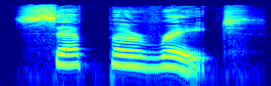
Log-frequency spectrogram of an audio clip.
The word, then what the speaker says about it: separate: It is pronounced like this: separate. When separate is an adjective, pronounce the last syllable of the word as ret.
